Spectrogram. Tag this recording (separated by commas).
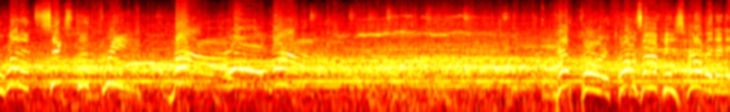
Music, Speech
